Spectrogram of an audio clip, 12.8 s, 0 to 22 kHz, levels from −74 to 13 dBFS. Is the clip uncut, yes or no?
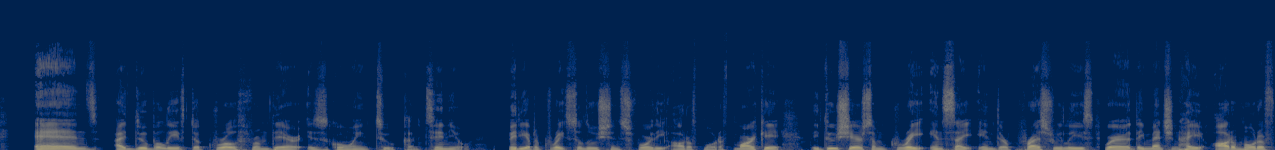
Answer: no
